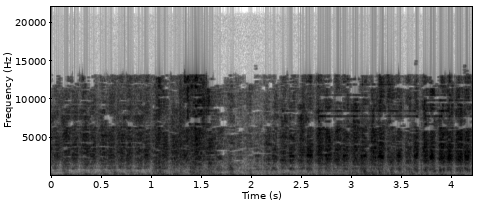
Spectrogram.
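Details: Pug puppies panting rapidly in quick, breathy, raspy bursts, about three each second, loudness swelling toward the end, over a low rumbling background.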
